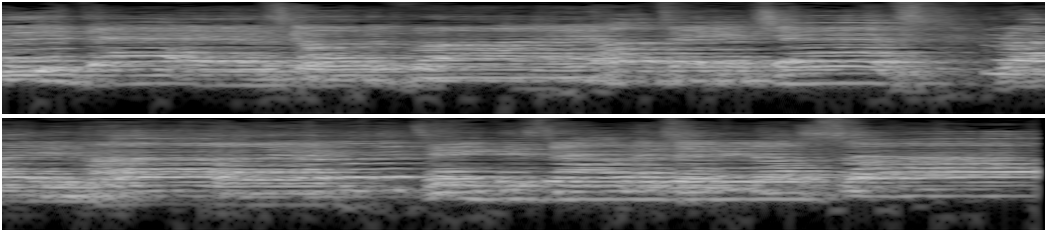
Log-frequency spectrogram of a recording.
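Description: Male barbershop quartet singing a cappella, four voices holding close-harmony chords together. The phrases are sustained, with a brief break between phrases about five seconds in.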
